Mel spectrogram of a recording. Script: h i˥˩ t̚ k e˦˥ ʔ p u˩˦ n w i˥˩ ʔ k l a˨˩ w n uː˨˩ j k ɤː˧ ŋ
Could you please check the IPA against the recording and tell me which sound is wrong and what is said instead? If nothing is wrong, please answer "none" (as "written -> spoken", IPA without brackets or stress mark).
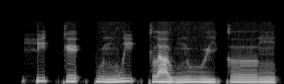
none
